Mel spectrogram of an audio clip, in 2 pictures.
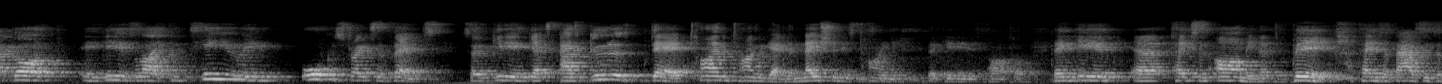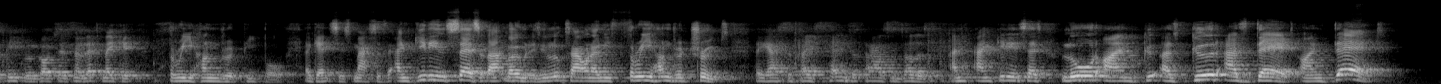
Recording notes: At Beacon Church, Beacon International Centre on 26th Feb 2017.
